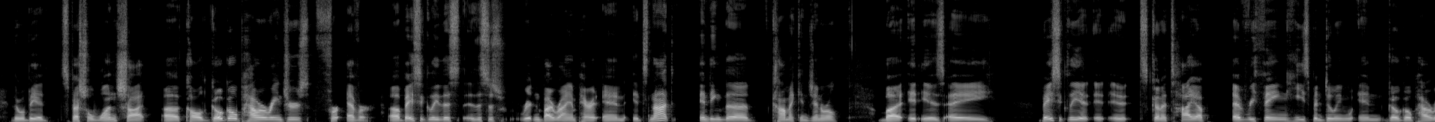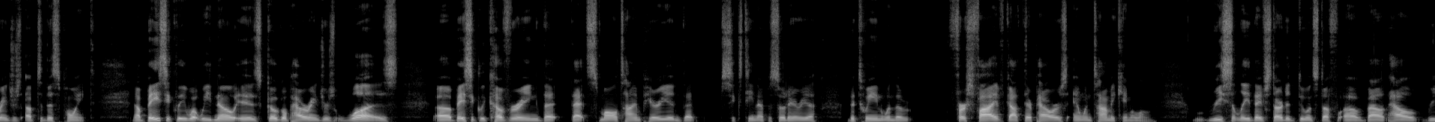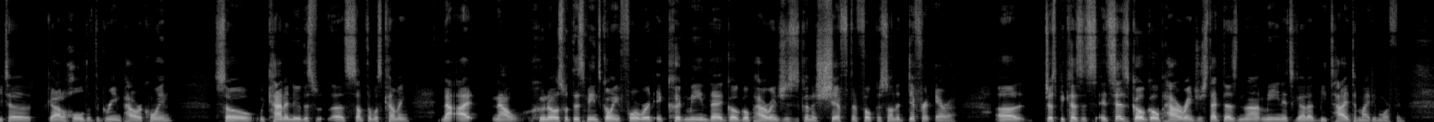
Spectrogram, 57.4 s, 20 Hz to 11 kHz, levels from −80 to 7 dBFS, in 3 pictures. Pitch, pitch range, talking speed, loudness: 115 Hz, 105-135 Hz, 175 wpm, -26 LUFS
